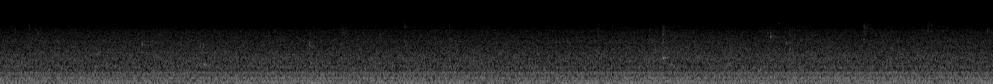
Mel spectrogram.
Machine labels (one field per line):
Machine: pump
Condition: normal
